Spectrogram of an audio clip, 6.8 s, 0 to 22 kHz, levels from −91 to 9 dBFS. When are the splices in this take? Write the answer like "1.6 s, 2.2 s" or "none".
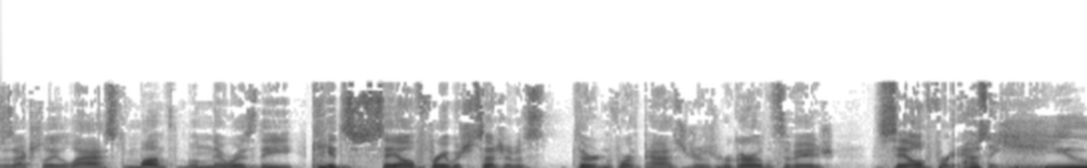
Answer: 1.9 s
